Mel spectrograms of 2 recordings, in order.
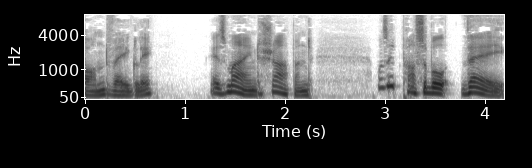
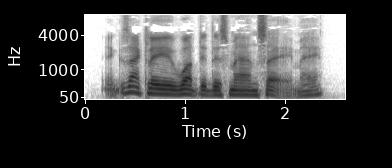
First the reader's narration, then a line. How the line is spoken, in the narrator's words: he asked, keeping his voice indifferent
